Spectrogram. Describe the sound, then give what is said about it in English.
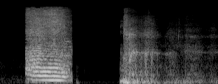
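Two fart sounds played back: a loud, tonal, half-second blast, a short silence, then a longer, rougher, buzzing one that trails off. No voices are heard. “Play that fart for me.”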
